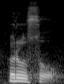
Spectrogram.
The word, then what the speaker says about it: Rousseau: एक और स्कॉलर जो मुझे ठीक लगते हैं वो हैं रूसो। रूस लिख के रूसो बना दो, लेकिन इंग्लिश बहुत खतरनाक है इनका।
